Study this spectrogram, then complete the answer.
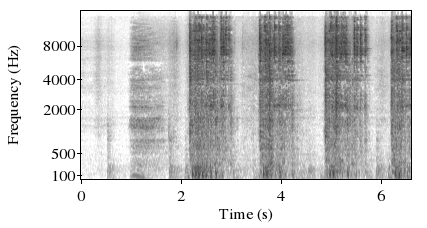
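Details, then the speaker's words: McCulloch 1-52 chainsaw clamped in a vise, with strong compression and confirmed spark: repeated rough rasping pulls about every 1.5 seconds with no firing. It is suspected to be flooded. "I think it tried. Come on, old girl. I know this thing has spark. So, it's just probably flooded with a lot of fluid."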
